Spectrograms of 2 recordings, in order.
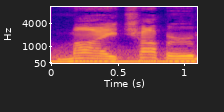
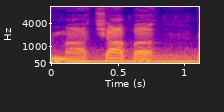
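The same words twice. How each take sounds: First: Said in the usual way. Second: Boston accent, Machapa said with dropped r's, mah-CHAH-puh; slow, drawn-out Boston accent on Machapa. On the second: Shown as a demonstration. Naming his knife in a Boston accent. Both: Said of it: "doesn't speak with that horrible accent".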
